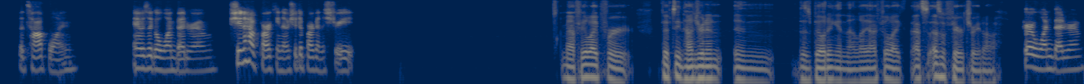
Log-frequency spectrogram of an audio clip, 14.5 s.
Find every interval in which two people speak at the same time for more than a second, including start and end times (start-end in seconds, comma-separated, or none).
none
